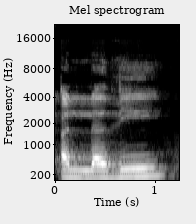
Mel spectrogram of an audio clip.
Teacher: الذی کے اندر یا مدہ کریں گے، ایک الف کے برابر تاخیر کر کے پڑھیں گے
